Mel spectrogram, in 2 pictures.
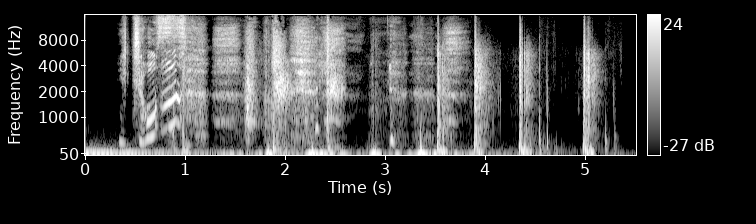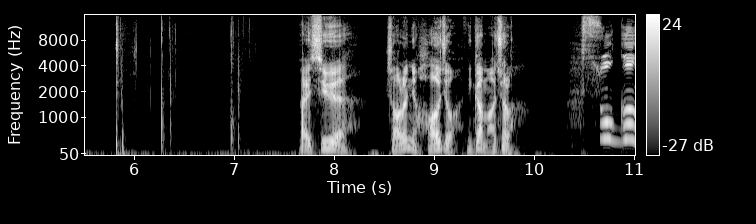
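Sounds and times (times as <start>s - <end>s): heavy thuds of blows: 1.5s - 5.4s.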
